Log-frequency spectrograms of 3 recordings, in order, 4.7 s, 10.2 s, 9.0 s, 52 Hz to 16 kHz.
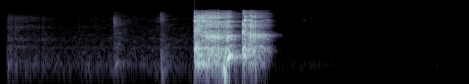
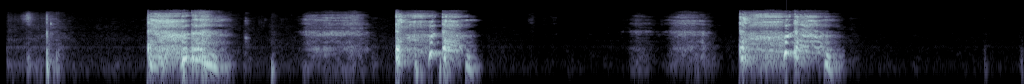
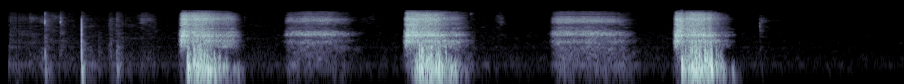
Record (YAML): cough_length: 4.7 s
cough_amplitude: 32767
cough_signal_mean_std_ratio: 0.29
three_cough_length: 10.2 s
three_cough_amplitude: 32768
three_cough_signal_mean_std_ratio: 0.38
exhalation_length: 9.0 s
exhalation_amplitude: 29783
exhalation_signal_mean_std_ratio: 0.35
survey_phase: beta (2021-08-13 to 2022-03-07)
age: 18-44
gender: Female
wearing_mask: 'No'
symptom_cough_any: true
symptom_runny_or_blocked_nose: true
symptom_fever_high_temperature: true
symptom_headache: true
symptom_change_to_sense_of_smell_or_taste: true
symptom_loss_of_taste: true
symptom_onset: 5 days
smoker_status: Ex-smoker
respiratory_condition_asthma: false
respiratory_condition_other: false
recruitment_source: Test and Trace
submission_delay: 2 days
covid_test_result: Positive
covid_test_method: RT-qPCR
covid_ct_value: 26.8
covid_ct_gene: ORF1ab gene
